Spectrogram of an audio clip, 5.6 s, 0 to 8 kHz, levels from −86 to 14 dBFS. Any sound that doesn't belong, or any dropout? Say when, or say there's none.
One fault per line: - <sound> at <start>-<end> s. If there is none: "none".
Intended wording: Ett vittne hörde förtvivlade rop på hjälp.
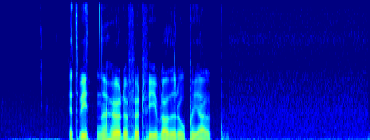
none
